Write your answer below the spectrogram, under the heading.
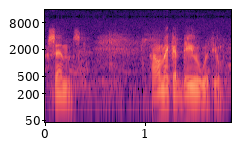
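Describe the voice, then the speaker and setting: A man's voice: low-pitched, lively intonation, normal speed. An actor in a 1950 radio drama playing a cornered male scientist on the run, earnest and protective. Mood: tense. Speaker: William Travis. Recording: muffled old radio broadcast.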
